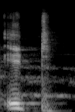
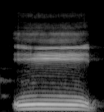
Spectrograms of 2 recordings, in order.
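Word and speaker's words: eat: প্রথম যে শব্দটা ইএটি, এটা আমরা অনেকে বলি ইট, ইট না, উচ্চারণ হবে ইট, দীর্ঘ হবে, দীর্ঘ এই দিয়ে।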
